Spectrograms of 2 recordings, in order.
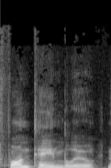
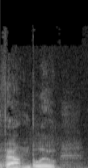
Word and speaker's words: Fontainebleau: I get so many comments of people trashing us and saying, no, it's Fontainebleau. Now, that's the French pronunciation of it, and it's spelled in the French way, but it is called Fontainebleau.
